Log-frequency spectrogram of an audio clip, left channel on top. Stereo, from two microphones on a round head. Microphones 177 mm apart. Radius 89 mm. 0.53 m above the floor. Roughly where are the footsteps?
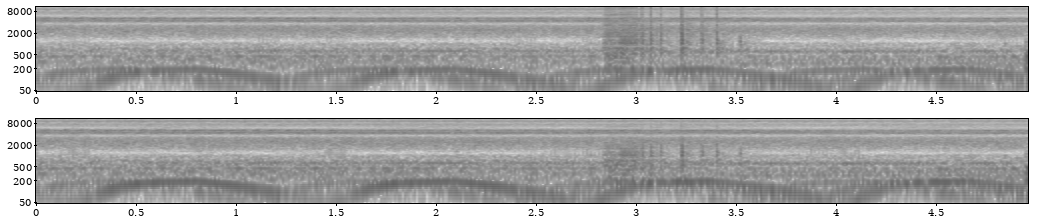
Left.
